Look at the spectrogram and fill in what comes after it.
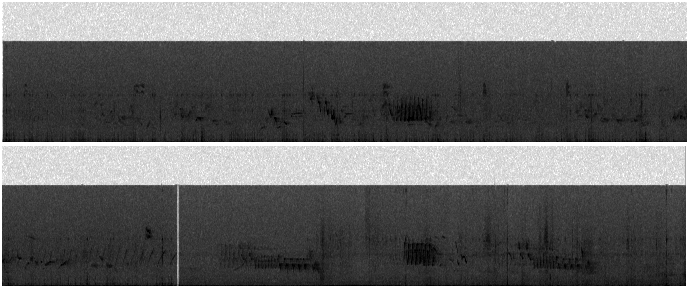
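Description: Small songbirds singing short phrases every few seconds over a steady low rumble of outdoor wind noise, with a brief break about two-thirds of the way through.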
